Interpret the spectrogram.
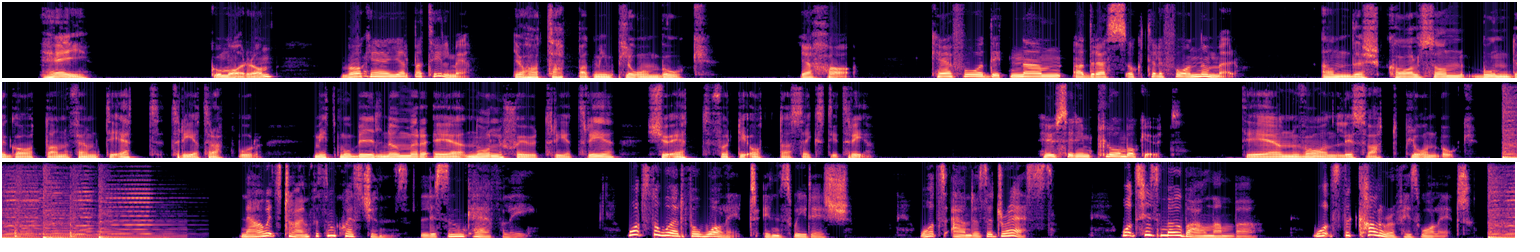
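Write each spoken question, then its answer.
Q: What's the word for wallet in Swedish?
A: plånbok

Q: What's Anders address?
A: Bondegatan 51, 3 trappor

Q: What's his mobile number?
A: 0733 21 48 63

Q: What's the color of his wallet?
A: black (svart)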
